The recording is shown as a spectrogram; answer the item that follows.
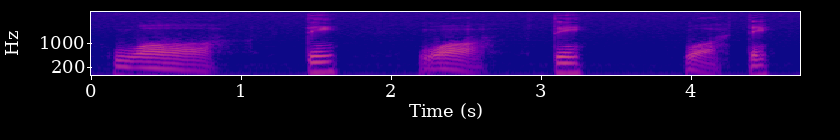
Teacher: And in this word, right between the A and the D in the middle of the word, there's a faint H sound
